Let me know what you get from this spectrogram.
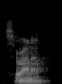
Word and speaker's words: Serrano: Serrano.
